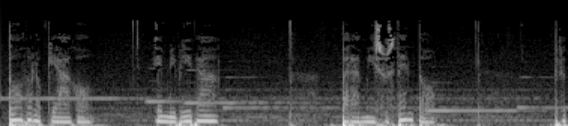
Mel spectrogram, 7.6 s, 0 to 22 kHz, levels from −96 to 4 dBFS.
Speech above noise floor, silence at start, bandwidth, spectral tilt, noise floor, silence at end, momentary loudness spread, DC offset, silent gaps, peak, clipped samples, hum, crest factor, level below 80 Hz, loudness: 28 dB; 0.1 s; 11 kHz; -7.5 dB/octave; -49 dBFS; 0 s; 23 LU; under 0.1%; none; -2 dBFS; under 0.1%; none; 20 dB; -24 dBFS; -23 LUFS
